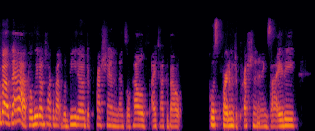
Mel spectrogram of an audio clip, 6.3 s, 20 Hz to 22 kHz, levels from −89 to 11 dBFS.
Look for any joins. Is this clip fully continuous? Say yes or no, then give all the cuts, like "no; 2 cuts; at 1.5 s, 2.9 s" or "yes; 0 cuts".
yes; 0 cuts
